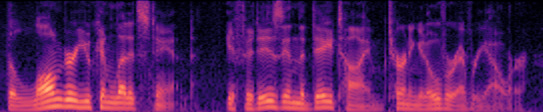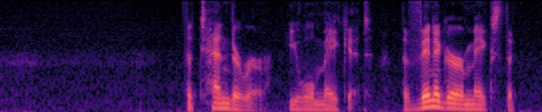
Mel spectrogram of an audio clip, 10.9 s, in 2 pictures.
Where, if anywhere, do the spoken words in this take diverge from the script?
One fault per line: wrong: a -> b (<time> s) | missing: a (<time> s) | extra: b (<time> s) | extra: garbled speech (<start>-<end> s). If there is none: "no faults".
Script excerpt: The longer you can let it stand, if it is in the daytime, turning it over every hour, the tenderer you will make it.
extra: The vinegar makes the (9.4 s)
